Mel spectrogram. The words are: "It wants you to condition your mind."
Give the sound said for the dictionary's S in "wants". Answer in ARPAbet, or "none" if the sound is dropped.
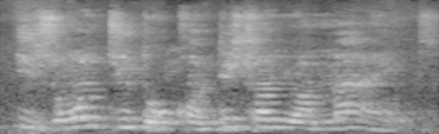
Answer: none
